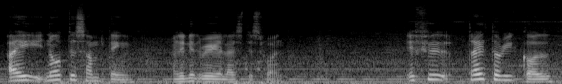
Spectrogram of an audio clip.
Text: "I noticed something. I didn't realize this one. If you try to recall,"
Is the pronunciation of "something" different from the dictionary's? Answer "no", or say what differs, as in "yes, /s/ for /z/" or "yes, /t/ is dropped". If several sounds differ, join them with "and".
yes, /t/ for /θ/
